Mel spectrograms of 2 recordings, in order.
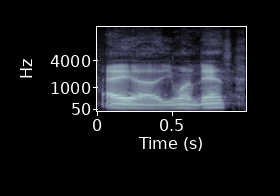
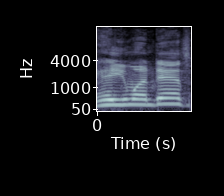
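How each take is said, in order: First: Said in the usual way. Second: Higher acted voice asking to dance; dance invitation. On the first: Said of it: "You walk up to a girl". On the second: Someone at the nightclub asks him to dance, lightly acted higher voice. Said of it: "they'll be like".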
